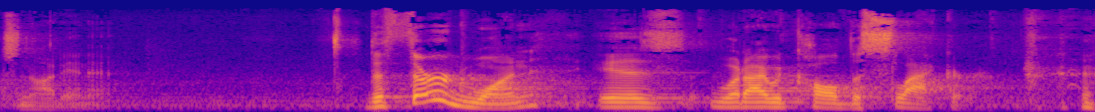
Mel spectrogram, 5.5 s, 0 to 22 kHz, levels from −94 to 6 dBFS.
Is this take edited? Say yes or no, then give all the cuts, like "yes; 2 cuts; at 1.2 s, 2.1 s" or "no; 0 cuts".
yes; 1 cut; at 1.8 s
